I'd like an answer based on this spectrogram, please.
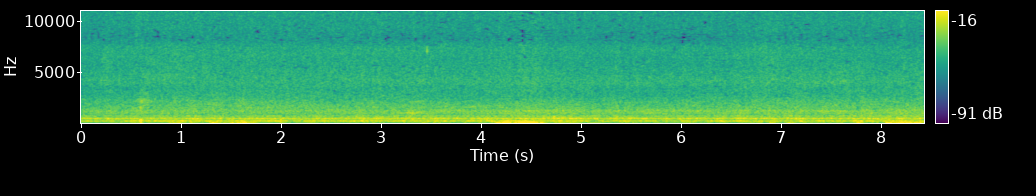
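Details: Honey bees out of the hive on a cleansing flight, giving a soft, continuous buzzing drone, broken only by a few faint low thumps.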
